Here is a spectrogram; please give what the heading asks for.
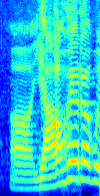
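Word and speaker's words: יהוה: 이 주라고 하는 것은 원어에 보면은 야훼라고 읽어야 합니다. 그러니까 야훼라고 하는 말의 정확한 발음을 지금 몰라요.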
